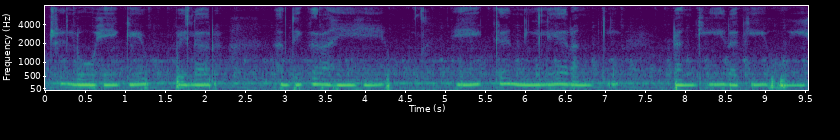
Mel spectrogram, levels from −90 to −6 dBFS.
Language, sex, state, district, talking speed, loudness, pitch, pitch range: Hindi, female, Maharashtra, Sindhudurg, 95 wpm, -35 LUFS, 195 Hz, 185-215 Hz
